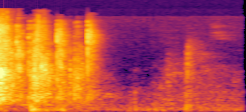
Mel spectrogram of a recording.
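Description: Audience applause thinning to a few scattered claps and dying away about a second in, leaving quiet room tone.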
